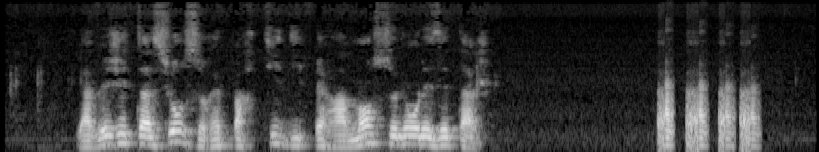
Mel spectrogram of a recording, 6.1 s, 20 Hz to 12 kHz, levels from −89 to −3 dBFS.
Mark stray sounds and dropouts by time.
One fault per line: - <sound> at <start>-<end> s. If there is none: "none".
- laugh at 4.9-5.7 s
